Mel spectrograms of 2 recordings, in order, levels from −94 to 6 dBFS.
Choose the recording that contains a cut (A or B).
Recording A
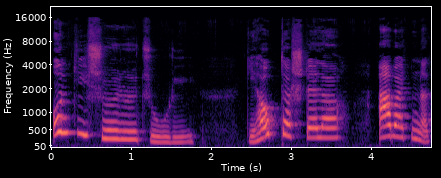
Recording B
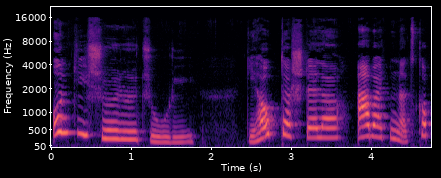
B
